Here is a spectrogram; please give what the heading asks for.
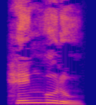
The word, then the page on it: ಹೆಂಗುರು: henguru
